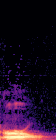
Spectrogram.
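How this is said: It is said in a Brooklyn accent, like 'earl'.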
